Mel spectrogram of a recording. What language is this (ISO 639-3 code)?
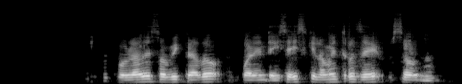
spa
